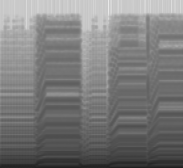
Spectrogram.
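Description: Distorted Arturia MiniFreak synthesizer patch with a wave-shaped oscillator plays a gritty, harmonically dense line of four sustained notes shifting in pitch, loud and upfront with no voices.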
